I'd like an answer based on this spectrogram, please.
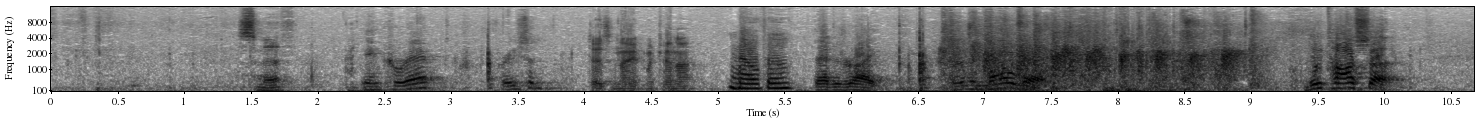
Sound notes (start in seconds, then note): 6.5 audience applauds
